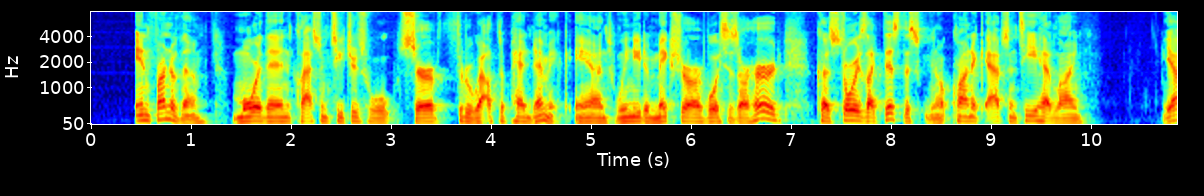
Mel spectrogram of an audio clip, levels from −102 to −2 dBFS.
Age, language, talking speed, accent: 20-39, English, 190 wpm, American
